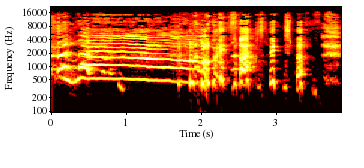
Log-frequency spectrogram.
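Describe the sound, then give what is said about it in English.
A voice imitates a whale with a long, wavering, tonal moan that glides slowly downward for about two seconds, followed by a burst of laughing and excited vocal sounds. “Like making like whale noises or something.”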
